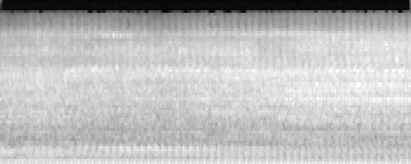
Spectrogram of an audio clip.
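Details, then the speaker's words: Twin-cylinder mower that had run flawlessly, now slightly down on power: busy mechanical clatter over the exhaust beat, a ticking top end; owner suspects valve noise, cause not confirmed. "There is some terrible valve noise going on in there. I don't know what it is, but basically it's kind of... It's a little bit down on power, but not really, but obviously it still starts up and runs."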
